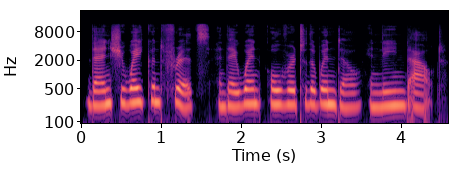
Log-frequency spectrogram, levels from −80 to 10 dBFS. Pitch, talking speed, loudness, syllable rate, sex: 225 Hz, 185 wpm, -17 LUFS, 4.5 syllables/s, female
